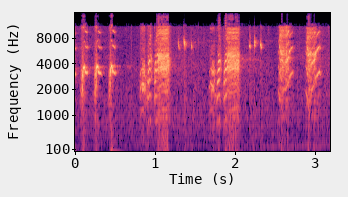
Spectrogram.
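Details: Varied male long-tailed shrike song: three quick high chips, then harsh, noisy rasping bursts alternating with thin squeaky notes, in an uneven, jerky rhythm.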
